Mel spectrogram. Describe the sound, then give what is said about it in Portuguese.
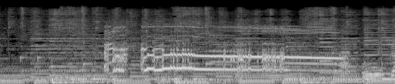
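A rooster crows in one long, sustained call over loud music. “galo cantou é de manhã. O galo cantou”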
